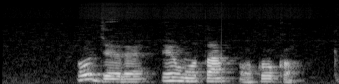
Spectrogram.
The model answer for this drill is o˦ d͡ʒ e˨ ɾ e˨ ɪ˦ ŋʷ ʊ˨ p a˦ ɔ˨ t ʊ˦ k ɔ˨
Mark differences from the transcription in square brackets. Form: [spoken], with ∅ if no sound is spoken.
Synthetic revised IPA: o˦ d͡ʒ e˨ ɾ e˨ ɪ˦ ŋʷ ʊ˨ [t] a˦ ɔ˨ [k] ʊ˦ k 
